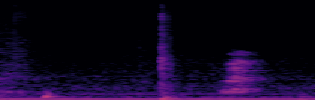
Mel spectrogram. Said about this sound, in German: Mein Hund bellt.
